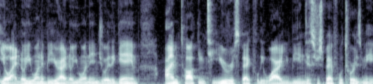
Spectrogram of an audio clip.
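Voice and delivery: normal talking voice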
